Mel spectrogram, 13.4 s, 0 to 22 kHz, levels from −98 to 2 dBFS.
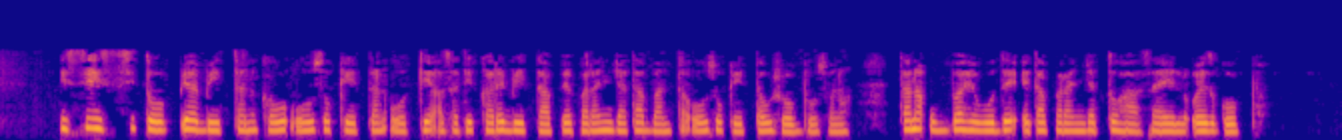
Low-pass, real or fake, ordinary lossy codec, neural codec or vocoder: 7.2 kHz; fake; MP3, 24 kbps; vocoder, 44.1 kHz, 128 mel bands every 256 samples, BigVGAN v2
